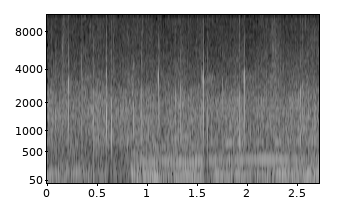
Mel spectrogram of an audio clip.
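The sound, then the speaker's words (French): A small group claps steadily for a few seconds, a dense patter of hand claps with a faint steady hum underneath and no one speaking. “Bravo, on applaudit quand même la performance de Michael.”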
